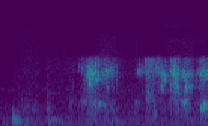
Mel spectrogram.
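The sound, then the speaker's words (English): Someone wading through a river in Bradford, with two bursts of sloshing and splashing, fairly quiet, and no voices over it. “I am in the river at the moment.”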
